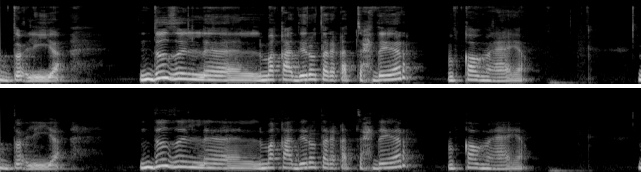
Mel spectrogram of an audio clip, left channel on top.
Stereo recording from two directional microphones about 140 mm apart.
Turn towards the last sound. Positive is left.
turn(degrees=30)  # may be behind; listen again after turning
